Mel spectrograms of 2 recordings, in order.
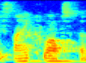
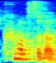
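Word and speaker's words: Cyclops: 신화에 나오는 외박의 거인 영어로 하면 이제 사이클롭스가 되겠고 이제 그리스어 그 발음 그대로 하면은 이제 클럽스 이제 이렇게 하죠 클럽스 그다음에 마스 하면은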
